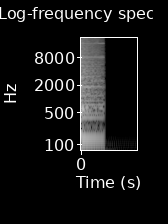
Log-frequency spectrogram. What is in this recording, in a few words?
Bent Perc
